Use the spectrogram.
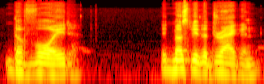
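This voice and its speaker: A man's voice: lowish voice, unhurried. A man chatting casually during a co-op game, thinking aloud and often questioning. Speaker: gaming video player. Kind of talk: casual co-op playthrough chat.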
